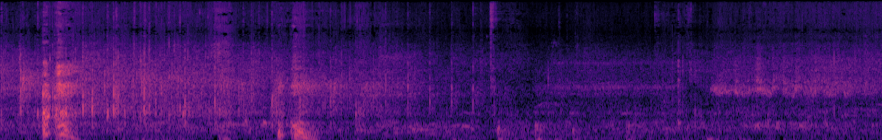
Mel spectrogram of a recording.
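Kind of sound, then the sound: crowd, round of applause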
